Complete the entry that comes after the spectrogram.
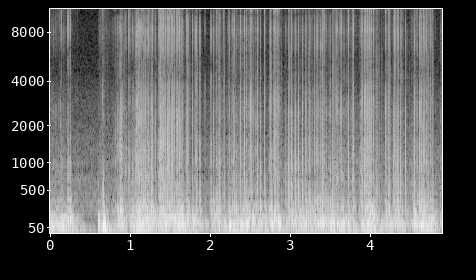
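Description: A small green textured fabric case, likely a pouch, is held close and scratched and rubbed with long painted fingernails. The result is a dense, low, muffled scraping and rustling that runs almost continuously, with a brief quiet gap near the start before the rubbing picks back up.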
